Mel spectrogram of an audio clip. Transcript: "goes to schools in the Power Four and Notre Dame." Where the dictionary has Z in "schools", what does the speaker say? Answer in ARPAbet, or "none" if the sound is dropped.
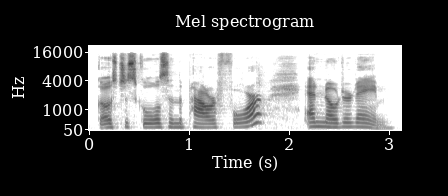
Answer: Z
